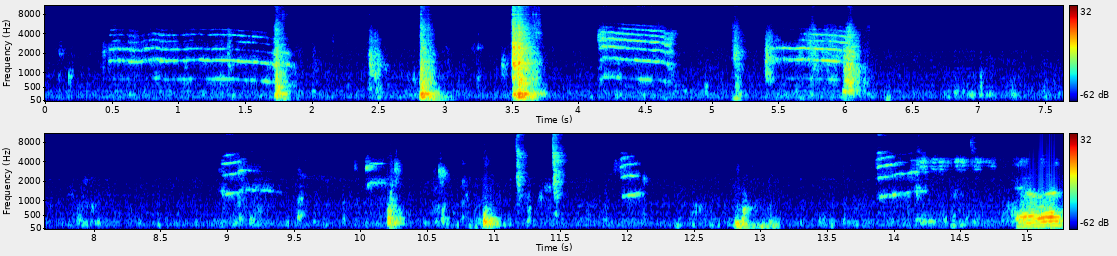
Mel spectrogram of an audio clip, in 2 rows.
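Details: Bedtime indoors with a litter of six kittens born August 29th, four girls and two boys; several clear, short harmonic meows in the first six seconds, separated by loud clicks, then fainter cries and knocks.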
